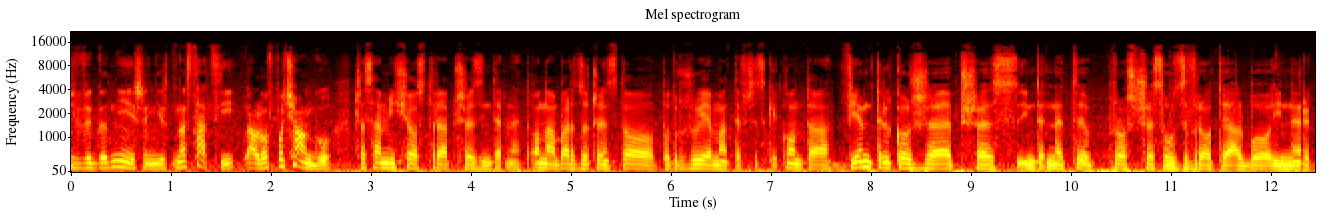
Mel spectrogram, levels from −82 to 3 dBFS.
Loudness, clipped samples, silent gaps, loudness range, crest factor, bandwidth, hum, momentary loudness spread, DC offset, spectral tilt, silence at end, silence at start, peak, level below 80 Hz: -20 LUFS; under 0.1%; none; 2 LU; 12 dB; 15.5 kHz; none; 5 LU; under 0.1%; -5 dB/octave; 0 s; 0 s; -6 dBFS; -32 dBFS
